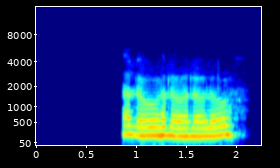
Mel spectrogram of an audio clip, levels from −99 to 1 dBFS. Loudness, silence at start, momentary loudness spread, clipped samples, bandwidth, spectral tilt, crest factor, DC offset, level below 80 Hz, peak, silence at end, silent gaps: -32 LUFS; 0.85 s; 8 LU; under 0.1%; 3 kHz; -13 dB/octave; 18 dB; under 0.1%; -72 dBFS; -16 dBFS; 0.25 s; none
